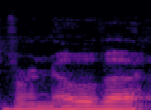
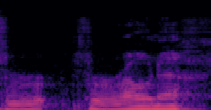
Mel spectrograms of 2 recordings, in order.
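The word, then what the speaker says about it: Vernova: bigger okay GE vnova which I realize I've been pronouncing wrong for months it's vnova not ver Verona gev okay this one's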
